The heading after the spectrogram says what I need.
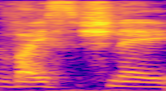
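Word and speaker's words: Weiss Schnee: got oh and vice well I I pronounce it Vice schne because that's German and it just means White Snow White Snow as opposed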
